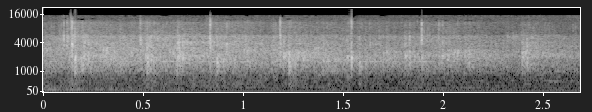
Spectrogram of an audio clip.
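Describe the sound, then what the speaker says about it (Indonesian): An audience claps steadily and fairly loudly throughout at a university graduation ceremony in Maluku, with dense, even applause and no talk over it. "Tepuk tangan dulu"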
